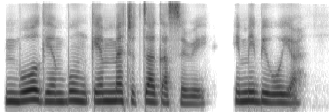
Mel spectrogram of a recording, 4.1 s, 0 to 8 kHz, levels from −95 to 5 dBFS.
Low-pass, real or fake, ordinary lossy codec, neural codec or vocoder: 7.2 kHz; fake; none; codec, 16 kHz, 0.3 kbps, FocalCodec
